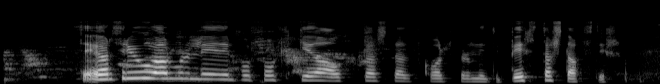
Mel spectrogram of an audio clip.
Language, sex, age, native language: Icelandic, male, 16, Icelandic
